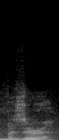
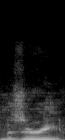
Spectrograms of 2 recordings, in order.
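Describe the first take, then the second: First: The word ends with an uh sound. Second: The word ends with an ee sound. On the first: "type an A" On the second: "type an E"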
